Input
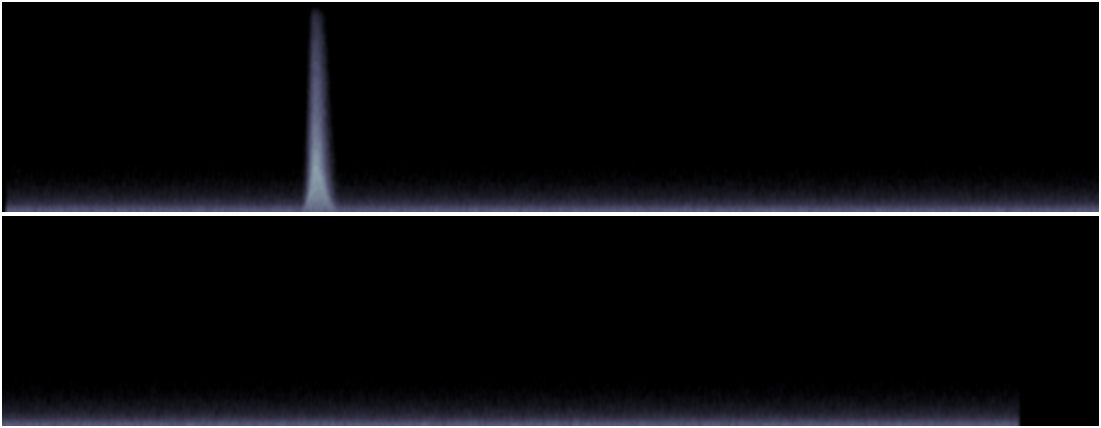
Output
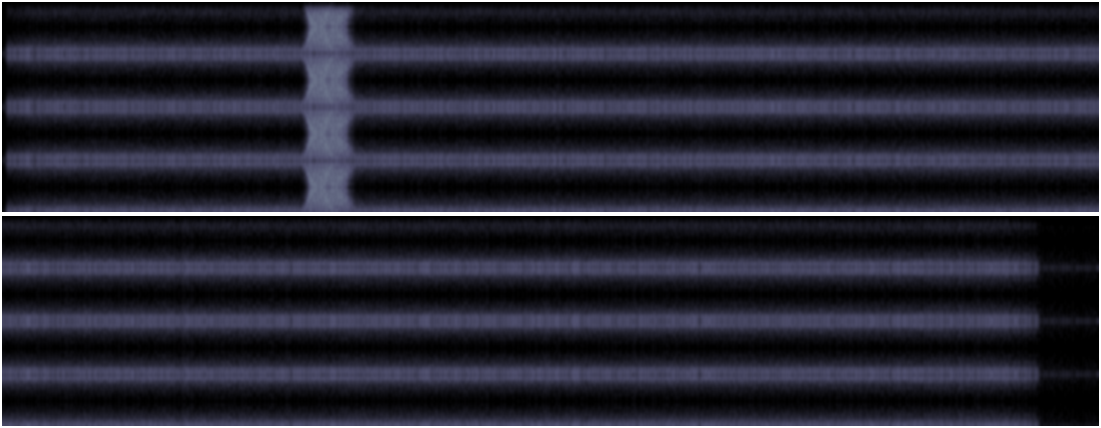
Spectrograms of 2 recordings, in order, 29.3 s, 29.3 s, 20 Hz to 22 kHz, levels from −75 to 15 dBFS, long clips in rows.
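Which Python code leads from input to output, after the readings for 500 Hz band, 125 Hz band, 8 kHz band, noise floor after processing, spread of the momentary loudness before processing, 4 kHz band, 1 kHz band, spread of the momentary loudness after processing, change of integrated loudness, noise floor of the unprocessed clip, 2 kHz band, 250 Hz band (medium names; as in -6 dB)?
-4.0 dB, -7.5 dB, +3.5 dB, -41 dBFS, 1 LU, -6.0 dB, -4.0 dB, 1 LU, +0.5 dB, -46 dBFS, -6.5 dB, -4.5 dB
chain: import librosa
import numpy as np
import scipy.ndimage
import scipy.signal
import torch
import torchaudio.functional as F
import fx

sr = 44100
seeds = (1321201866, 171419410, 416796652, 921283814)

y = scipy.signal.sosfilt(scipy.signal.butter(2, 150.0, 'highpass', fs=sr, output='sos'), x)
y = fx.high_shelf(y, sr, hz=3800.0, db=-11.5)
y = fx.dmg_noise_colour(y, sr, seeds[0], colour='pink', level_db=-60.0)
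y = fx.rev_gated(y, sr, seeds[1], gate_ms=300, shape='rising', drr_db=0.0)
y = (np.kron(scipy.signal.resample_poly(y, 1, 8), np.eye(8)[0]) * 8)[:len(y)]
y = F.gain(torch.from_numpy(y), -6.5).numpy()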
